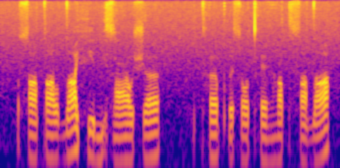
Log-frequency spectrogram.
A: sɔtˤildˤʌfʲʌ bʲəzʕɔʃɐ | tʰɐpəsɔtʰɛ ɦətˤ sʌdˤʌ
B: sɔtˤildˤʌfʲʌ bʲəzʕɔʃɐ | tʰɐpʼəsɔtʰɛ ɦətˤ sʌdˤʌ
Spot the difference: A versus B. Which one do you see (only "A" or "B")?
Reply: B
